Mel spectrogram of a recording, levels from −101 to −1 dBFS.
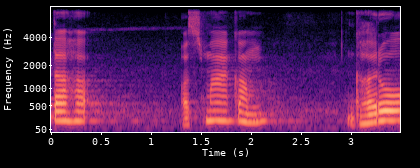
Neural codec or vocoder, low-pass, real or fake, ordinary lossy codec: none; 7.2 kHz; real; none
